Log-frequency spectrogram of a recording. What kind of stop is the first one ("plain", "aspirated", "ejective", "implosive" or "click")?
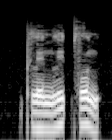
aspirated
